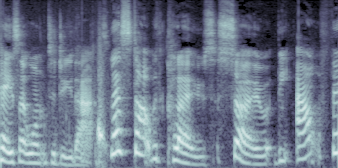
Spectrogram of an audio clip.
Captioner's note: audio whooshing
